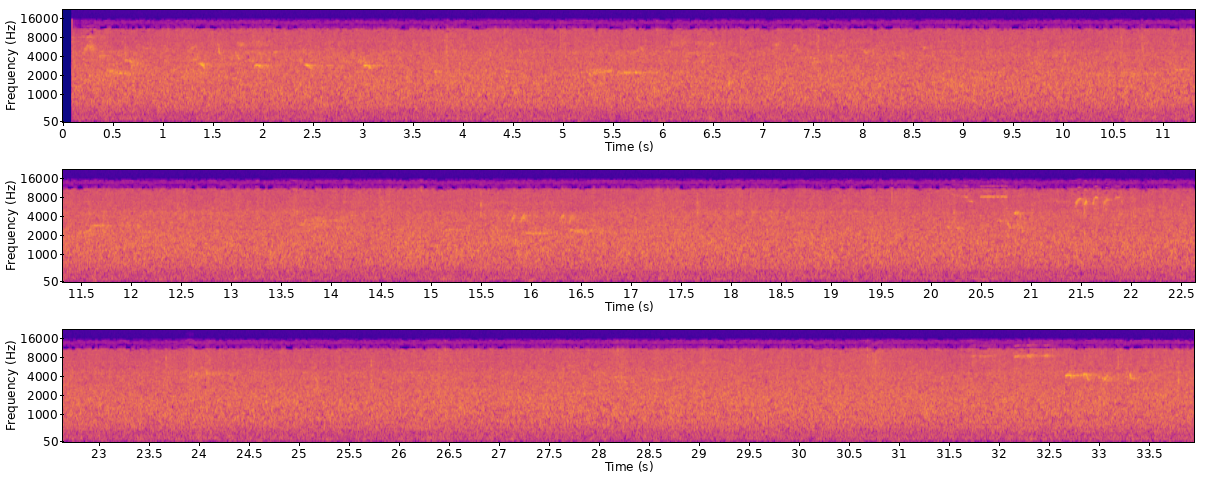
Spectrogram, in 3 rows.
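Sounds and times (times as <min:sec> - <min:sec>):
river water rushing: 0:00.1 - 0:33.9.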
